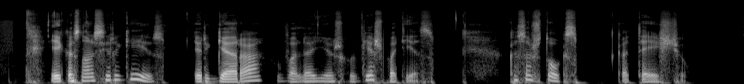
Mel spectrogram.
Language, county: Lithuanian, Tauragė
